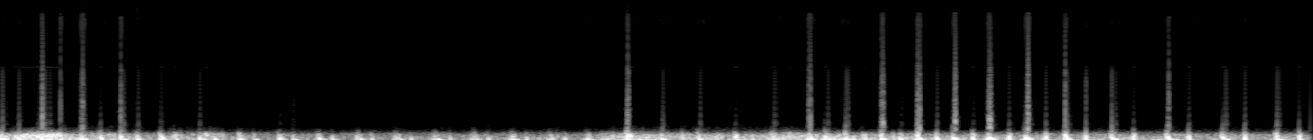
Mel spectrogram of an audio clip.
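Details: Adult male's heartbeat via Stemoscope while smoking a cigar after not smoking for a while, feeling lightheaded: rapid, thumping heartbeat with a low hum; tachycardia after nicotine.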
